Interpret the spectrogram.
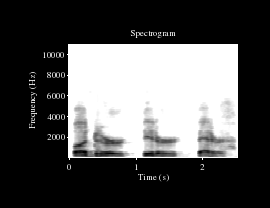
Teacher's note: And the one thing I want you to try when you're saying this is remember that those T's, it's okay to say it butter, bitter, better, but in more fluid English, it's butter, bitter, better. It's a D sound.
